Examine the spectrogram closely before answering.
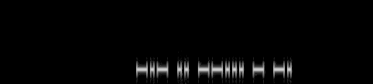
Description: Morse code, heard as a keyed tone, about 36 wpm, 700 Hz. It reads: KI7TN
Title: USA Call Signs - 5 Characters - Repeated 2x - 35wpm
